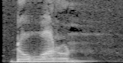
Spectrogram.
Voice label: two already, Ponosakan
